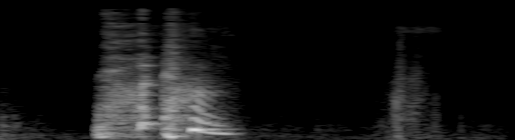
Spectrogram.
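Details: An adult gamer who apologizes for a hoarse voice and says they were cold gives a short burst of two or three rough, throaty coughs, then a faint sound: cough.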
